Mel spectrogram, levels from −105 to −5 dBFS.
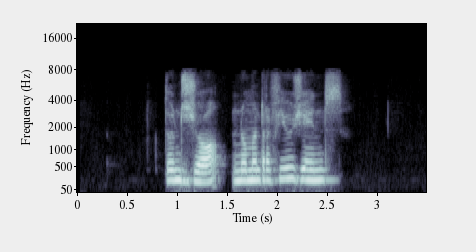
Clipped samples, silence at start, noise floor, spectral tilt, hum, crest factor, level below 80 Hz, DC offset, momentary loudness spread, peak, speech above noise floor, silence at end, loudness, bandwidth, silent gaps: under 0.1%; 0.9 s; -80 dBFS; -5 dB/octave; none; 20 dB; -68 dBFS; under 0.1%; 7 LU; -6 dBFS; 57 dB; 0.85 s; -24 LUFS; 8 kHz; none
